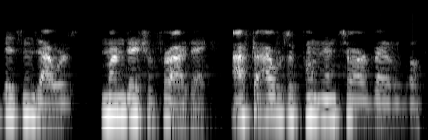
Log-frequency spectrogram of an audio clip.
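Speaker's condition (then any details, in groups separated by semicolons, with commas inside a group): Multiple sclerosis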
